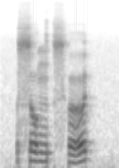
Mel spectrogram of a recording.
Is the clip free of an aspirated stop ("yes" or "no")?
no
